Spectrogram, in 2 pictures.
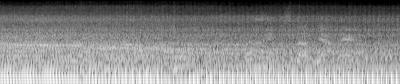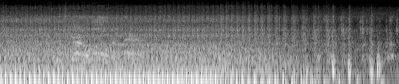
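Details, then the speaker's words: Free roadside lawn mower with brand-new carburetor, steady single-cylinder chug for about eight seconds then slowing and fading as it winds down; normal engine running. "guess you got a free running mower."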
